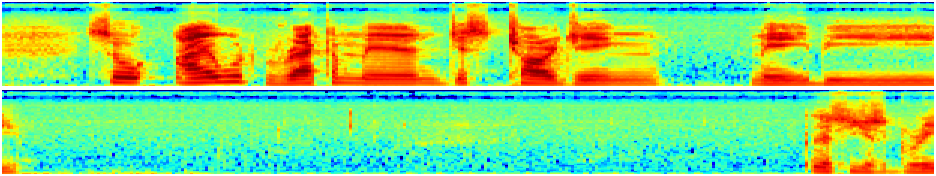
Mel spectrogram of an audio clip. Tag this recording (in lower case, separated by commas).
speech, inside a small room, clicking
